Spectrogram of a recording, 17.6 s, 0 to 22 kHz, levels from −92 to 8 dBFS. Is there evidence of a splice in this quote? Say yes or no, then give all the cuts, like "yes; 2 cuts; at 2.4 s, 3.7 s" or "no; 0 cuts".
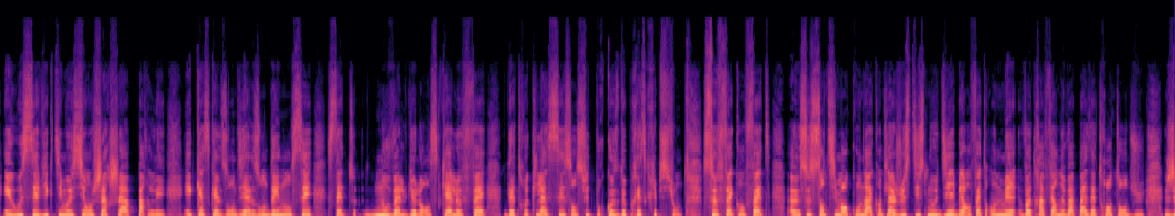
no; 0 cuts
